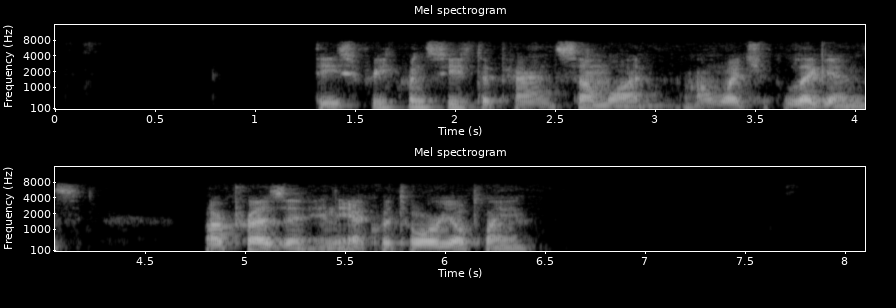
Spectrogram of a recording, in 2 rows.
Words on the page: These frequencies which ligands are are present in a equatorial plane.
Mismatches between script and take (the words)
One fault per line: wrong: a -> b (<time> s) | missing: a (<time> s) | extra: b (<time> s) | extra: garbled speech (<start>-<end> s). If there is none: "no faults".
extra: depend somewhat on (2.1 s)
missing: are (4.9 s)
wrong: a -> the (5.4 s)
